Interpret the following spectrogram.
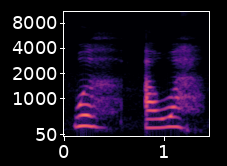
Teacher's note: Fonem W tempat artikulasinya di bilabial, dua bibir. Cara artikulasinya aproksiman atau hampiran.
